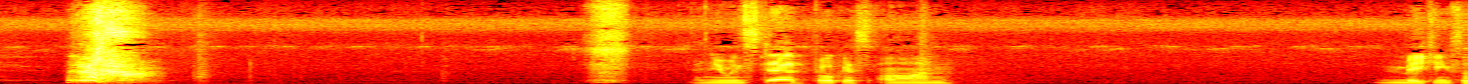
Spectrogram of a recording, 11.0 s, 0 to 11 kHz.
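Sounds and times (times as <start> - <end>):
steady high insect-like hum: 0.0 - 10.9
person sneezing loudly: 0.6 - 1.3, 4.5 - 4.8
faint sniff: 4.4 - 4.9
speech: 5.6 - 7.2, 10.6 - 11.0.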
